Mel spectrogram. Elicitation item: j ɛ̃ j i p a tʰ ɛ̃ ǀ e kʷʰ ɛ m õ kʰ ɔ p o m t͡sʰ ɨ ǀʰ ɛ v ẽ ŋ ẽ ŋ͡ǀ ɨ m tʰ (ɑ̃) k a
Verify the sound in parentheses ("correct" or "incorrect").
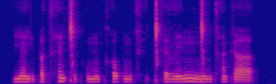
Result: incorrect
